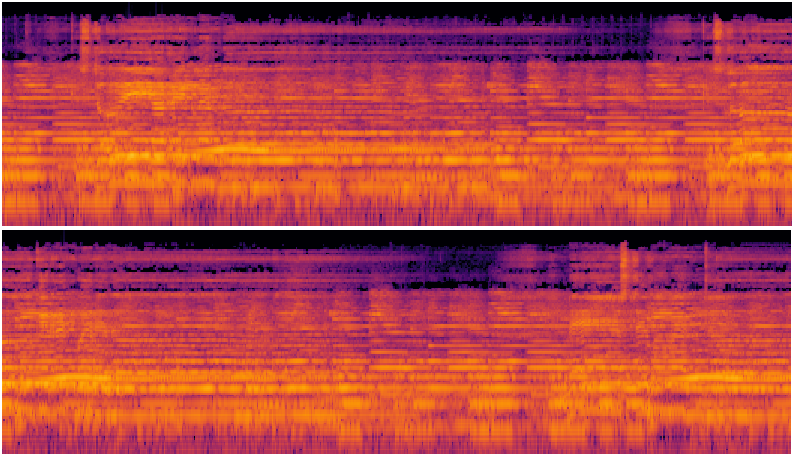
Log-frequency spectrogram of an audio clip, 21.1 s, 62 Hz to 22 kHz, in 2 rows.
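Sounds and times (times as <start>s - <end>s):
man singing slow song: 0.0s - 7.8s, 8.8s - 16.6s, 17.2s - 21.0s
electric guitar: 0.0s - 21.0s.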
